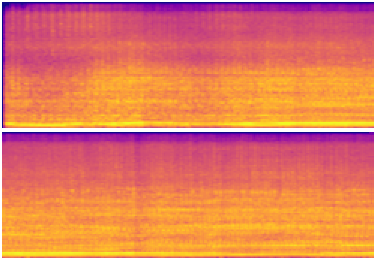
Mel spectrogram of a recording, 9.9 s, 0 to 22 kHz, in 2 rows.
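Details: Mitsubishi Evo 6 idling with a loose, uneven tapping of about three to four per second, felt in the rocker cover area. Owner suspects main bearing failure.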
